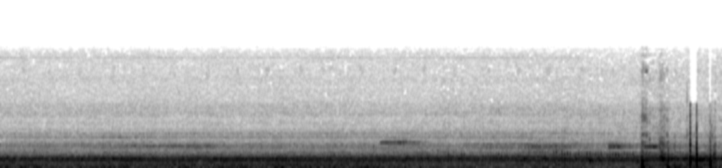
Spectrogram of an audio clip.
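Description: Motorcycle riding in traffic, picked up by an action camera's internal microphone: steady engine and wind-and-road noise, with a few sharp clicks near the end.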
